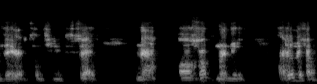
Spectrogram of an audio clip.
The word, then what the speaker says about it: Hogmanay: Now, Hogmanay, I don't know if I'm pronouncing it correctly. Yes, it is. Yeah, it's Hogmanay. Did I pronounce it correctly?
